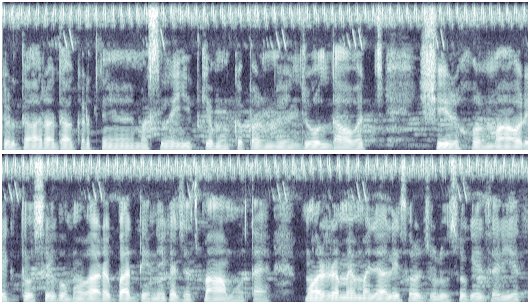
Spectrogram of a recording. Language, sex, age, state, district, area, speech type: Urdu, male, 18-30, Uttar Pradesh, Azamgarh, rural, spontaneous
